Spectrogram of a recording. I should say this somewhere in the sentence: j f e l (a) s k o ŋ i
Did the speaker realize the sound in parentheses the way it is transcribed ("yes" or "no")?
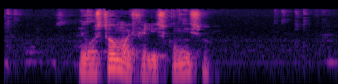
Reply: no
